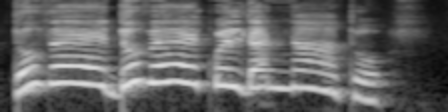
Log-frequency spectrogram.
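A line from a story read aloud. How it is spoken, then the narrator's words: Shouting centaur. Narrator (Italian): centauro gridava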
